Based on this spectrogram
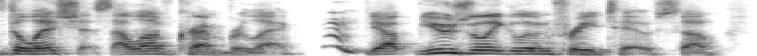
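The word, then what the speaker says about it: crème brûlée: I don't know if I've ever had creme brulee. And I even nailed the pronunciation.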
